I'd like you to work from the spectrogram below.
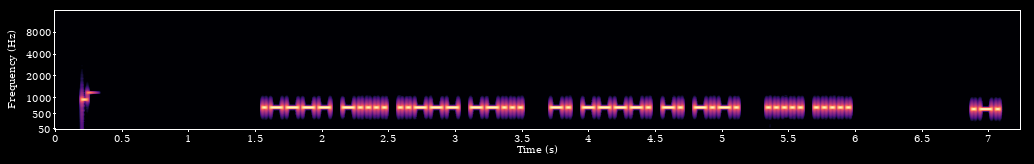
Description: Morse code, heard as a keyed tone, about 37 wpm, 700 Hz. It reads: 1627 N9NC 55 R
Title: Worked All Europe DX Contest - QTC Exchange - 40wpm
